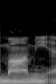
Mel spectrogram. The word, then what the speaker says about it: Marmee: But those with a more New England accent would actually pronounce the R as ah. So it would be mommy anyways.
